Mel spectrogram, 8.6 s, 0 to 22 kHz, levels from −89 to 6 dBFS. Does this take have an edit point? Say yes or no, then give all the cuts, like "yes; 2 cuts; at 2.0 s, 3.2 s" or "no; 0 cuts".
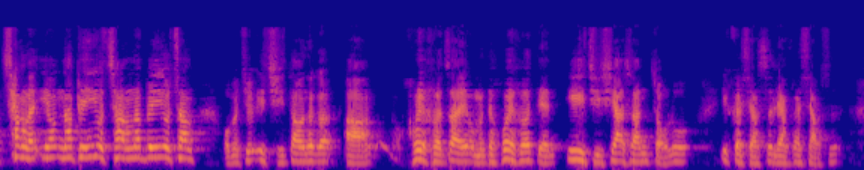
yes; 1 cut; at 3.4 s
